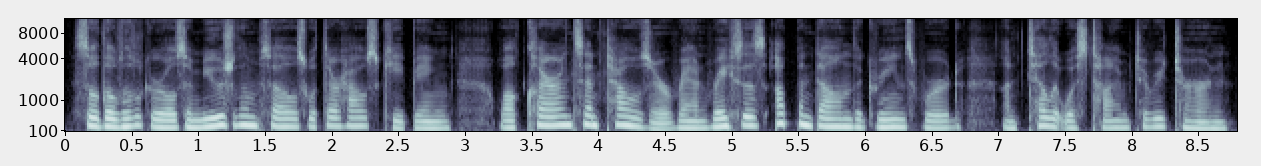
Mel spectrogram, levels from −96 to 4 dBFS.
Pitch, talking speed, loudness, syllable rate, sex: 180 Hz, 175 wpm, -17 LUFS, 5.3 syllables/s, female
